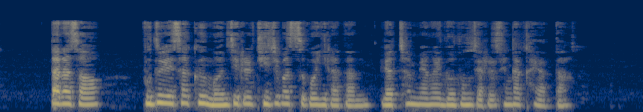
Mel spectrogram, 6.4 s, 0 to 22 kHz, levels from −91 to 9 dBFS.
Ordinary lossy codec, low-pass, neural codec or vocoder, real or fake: AAC, 48 kbps; 10.8 kHz; none; real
